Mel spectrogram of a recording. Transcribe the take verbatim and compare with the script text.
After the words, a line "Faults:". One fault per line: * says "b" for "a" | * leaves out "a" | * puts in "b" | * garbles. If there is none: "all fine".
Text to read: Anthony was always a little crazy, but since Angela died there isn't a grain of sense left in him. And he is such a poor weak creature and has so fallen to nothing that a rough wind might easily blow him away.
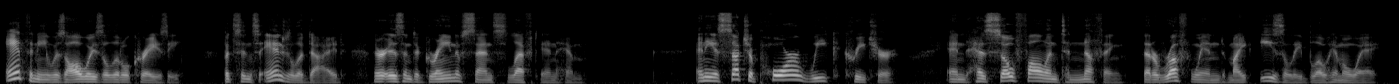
Anthony was always a little crazy, but since Angela died there isn't a grain of sense left in him. And he is such a poor weak creature and has so fallen to nothing that a rough wind might easily blow him away.
Faults:
all fine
